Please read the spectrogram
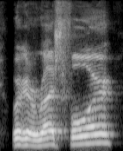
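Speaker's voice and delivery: crappy presidential impression, slow and drawn out; Donald Trump. Coach at an introductory press conference, as a crappy Trump impression. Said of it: "crappy Trump impression right now".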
